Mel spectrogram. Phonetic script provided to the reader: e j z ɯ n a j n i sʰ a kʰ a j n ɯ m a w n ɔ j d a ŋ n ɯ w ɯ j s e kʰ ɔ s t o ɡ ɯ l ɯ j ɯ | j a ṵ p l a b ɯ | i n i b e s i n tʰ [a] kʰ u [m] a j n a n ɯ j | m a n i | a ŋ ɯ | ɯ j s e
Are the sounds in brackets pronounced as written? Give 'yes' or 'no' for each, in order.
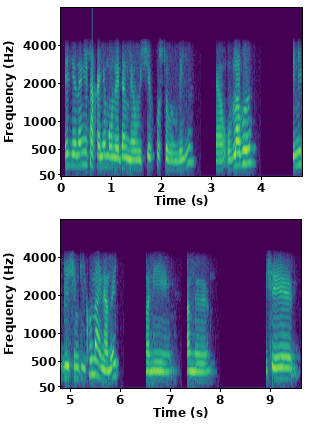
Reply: no, no

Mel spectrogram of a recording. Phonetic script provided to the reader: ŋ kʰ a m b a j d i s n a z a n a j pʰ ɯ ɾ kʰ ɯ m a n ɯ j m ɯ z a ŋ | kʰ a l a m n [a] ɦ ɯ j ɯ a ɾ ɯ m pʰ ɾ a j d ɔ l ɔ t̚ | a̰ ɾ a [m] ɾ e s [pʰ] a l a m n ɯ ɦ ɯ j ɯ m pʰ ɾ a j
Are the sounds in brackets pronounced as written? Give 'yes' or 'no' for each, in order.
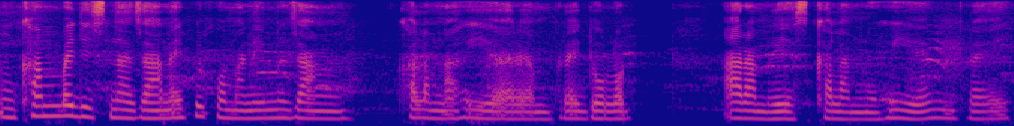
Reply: yes, yes, no

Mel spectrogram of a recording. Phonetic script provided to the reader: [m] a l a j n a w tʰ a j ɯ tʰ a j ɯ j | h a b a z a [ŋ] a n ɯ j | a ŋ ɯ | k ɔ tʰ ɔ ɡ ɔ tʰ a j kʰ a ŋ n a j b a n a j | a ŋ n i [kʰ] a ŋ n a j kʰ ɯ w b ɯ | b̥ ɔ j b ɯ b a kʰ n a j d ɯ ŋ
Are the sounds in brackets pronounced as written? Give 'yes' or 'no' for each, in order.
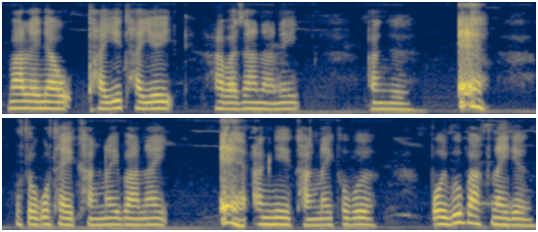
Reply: yes, no, yes

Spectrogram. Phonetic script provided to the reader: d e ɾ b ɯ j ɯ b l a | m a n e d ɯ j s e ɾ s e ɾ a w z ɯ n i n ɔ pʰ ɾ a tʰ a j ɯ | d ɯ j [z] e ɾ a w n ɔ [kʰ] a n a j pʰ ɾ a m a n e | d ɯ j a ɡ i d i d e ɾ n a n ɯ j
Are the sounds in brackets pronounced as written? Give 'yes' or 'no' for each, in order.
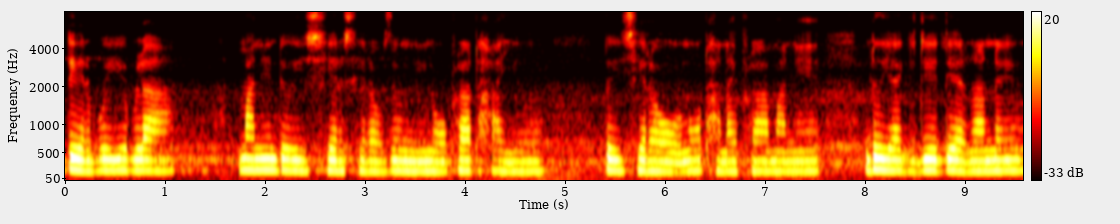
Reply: no, no

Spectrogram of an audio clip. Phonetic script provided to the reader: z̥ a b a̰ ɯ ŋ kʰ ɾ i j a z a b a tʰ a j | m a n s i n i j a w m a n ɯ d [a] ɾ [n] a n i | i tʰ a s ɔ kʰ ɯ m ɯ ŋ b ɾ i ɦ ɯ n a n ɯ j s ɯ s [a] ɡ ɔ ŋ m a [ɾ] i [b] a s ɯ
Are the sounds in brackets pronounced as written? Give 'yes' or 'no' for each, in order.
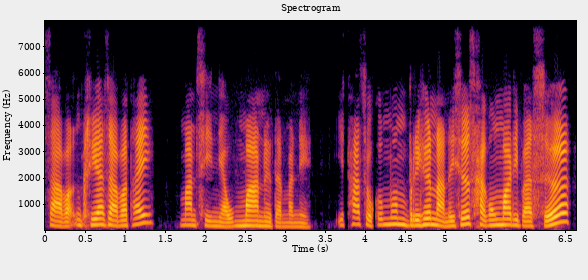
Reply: yes, no, yes, yes, yes

